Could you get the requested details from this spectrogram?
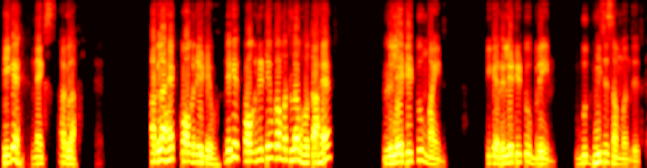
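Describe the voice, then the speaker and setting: A man teaching a live online vocabulary class, joking and rapid, often checking in with students and calling them son. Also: mid-range voice, lively intonation, no echo, lo-fi sound. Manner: joking, rapid, keeps asking "okay?"; addresses students warmly as son.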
